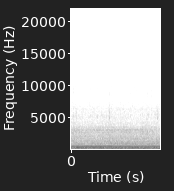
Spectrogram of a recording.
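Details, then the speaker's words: Maytag Bravos high-capacity electric dryer after its loud squeak was fixed by cleaning an ungreased idler pulley: a smooth, steady drum hum with no squeak or chirp. It is running normally. "go ahead and run it as you can see no more squeaking"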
